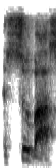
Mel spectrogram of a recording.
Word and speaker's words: Subas: Dr. Subas, is that the correct pronunciation? Yes, it is.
